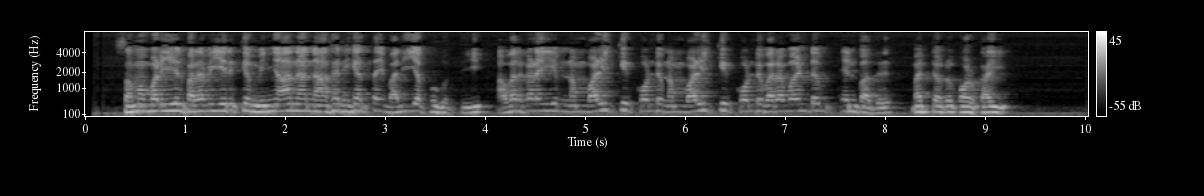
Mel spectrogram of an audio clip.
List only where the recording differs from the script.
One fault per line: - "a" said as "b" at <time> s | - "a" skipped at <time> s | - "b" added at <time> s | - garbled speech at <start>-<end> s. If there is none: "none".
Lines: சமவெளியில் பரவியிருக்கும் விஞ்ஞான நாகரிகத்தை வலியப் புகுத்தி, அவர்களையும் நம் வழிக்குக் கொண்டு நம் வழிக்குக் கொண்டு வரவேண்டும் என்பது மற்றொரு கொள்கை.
none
